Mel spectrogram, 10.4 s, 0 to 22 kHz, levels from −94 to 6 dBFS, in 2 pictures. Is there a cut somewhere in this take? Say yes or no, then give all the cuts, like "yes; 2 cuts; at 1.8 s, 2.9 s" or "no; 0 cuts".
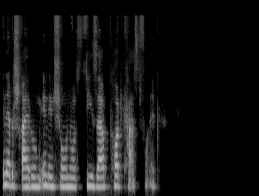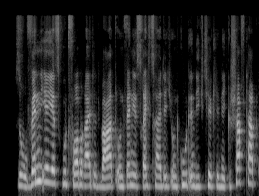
no; 0 cuts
